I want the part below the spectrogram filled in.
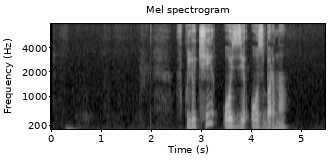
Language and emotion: Russian, neutral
